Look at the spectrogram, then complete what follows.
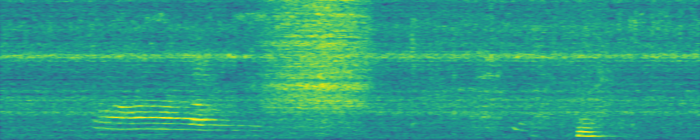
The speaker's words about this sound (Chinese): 好真实哦，我们家的猫在叫。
